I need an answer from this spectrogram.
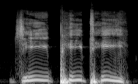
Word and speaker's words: GPT: I'm pretty sure if I just went into Chat GTP, right? GPT, say it right.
